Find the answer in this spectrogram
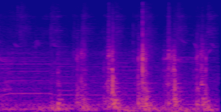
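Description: A run of short plastic clicks and knocks, about six in quick irregular succession, as the rubber gasket around a MINI Cooper's outside door handle is pressed and hooked onto its small retaining clips.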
